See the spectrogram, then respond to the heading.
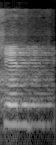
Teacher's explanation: اب شین شن، اب اس کو اس طرح نہیں پڑھنا، واضح کلیئر کیا ہوگا؟ شین دو زیر شن، فوراً شن، نون بھی واضح ہے، شین کا جو ساؤنڈ ہے وہ بھی واضح ہے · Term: تنوین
